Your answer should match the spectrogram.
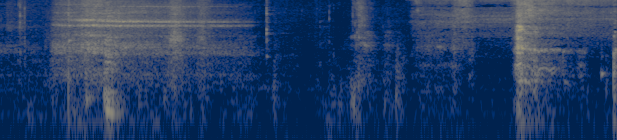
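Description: Wheezy, rasping inhalations of helium gas drawn from a new jumbo can with the nose pinched: a few uneven breaths and hisses separated by quieter gaps, the last one the loudest.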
